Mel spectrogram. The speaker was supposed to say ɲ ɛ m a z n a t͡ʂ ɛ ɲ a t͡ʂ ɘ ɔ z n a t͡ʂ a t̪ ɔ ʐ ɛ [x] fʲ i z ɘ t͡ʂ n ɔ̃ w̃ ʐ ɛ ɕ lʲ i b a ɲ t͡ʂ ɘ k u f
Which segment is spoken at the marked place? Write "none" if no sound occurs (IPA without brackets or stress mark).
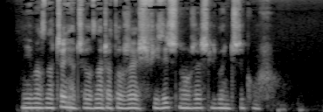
ɕ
